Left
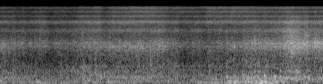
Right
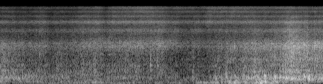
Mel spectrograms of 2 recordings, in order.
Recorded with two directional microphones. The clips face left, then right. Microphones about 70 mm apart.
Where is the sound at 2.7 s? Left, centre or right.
Right.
